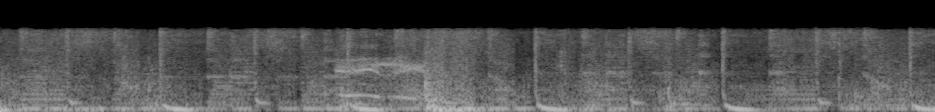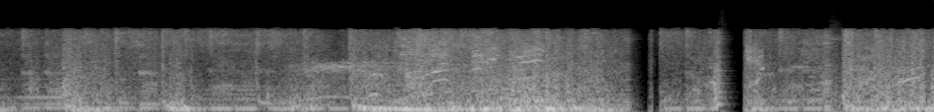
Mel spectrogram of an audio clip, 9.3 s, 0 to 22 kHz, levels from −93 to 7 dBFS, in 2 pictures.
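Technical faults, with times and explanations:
7.81–7.94 s, 8.27–8.42 s and 8.81–8.91 s, burst of packet loss: a run of packets went missing each time. The receiver stretched the last bit of sound for about 98, 117 and 69 ms, fading it down, with a short silence of about 30 ms in the second. Then playback jumps ahead, skipping about 60, 120 and 60 ms.
7.91–7.97 s, 8.39–8.45 s and 8.88–8.94 s, lost packet rebuilt from error correction: near the end of each burst, about 60 ms was filled in from the low-bitrate backup copy carried in the next packet, so there's no gap. Those stretches sound grainier and noisier than the audio around them.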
